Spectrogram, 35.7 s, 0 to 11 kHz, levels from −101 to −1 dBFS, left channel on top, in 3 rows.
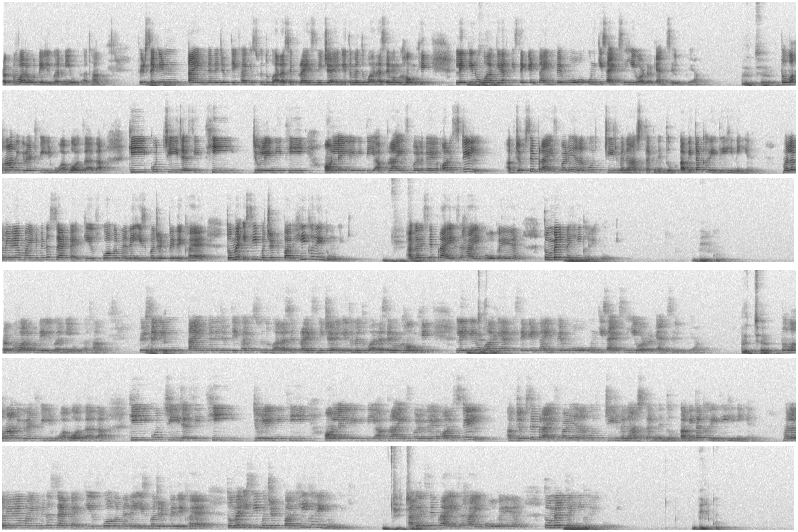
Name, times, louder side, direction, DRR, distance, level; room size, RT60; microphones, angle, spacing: voice 1, 0.0-10.5 11.7-15.4 15.7-19.1 19.5-23.2 23.6-29.0 29.9-32.9, left 7 dB, 90° left, 6 dB, 0.4 m, -33 dB
voice 2, 7.0-7.4 11.1-11.5 29.5-30.1 32.2-32.6 34.2-34.6, right 3 dB, 60° right, 6 dB, 0.3 m, -34 dB
3.0 x 2.3 x 2.3 m, 0.82 s
head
